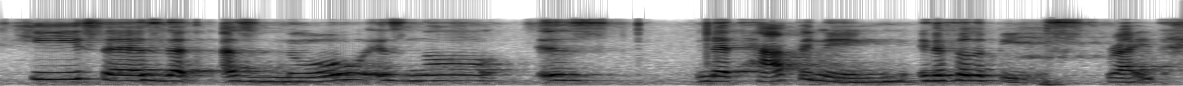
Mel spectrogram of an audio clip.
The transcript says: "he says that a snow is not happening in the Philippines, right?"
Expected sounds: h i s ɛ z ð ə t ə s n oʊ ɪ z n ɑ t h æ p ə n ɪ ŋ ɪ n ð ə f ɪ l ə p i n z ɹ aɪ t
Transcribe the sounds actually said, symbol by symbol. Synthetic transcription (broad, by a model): h i s ɛ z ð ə t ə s n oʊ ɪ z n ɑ t h æ p ə n ɪ ŋ ɪ n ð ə f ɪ l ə p i n s ɹ aɪ t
